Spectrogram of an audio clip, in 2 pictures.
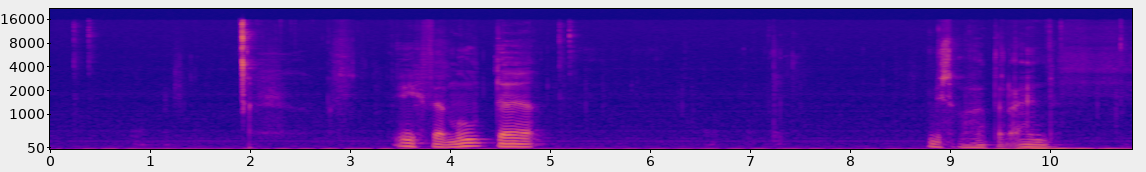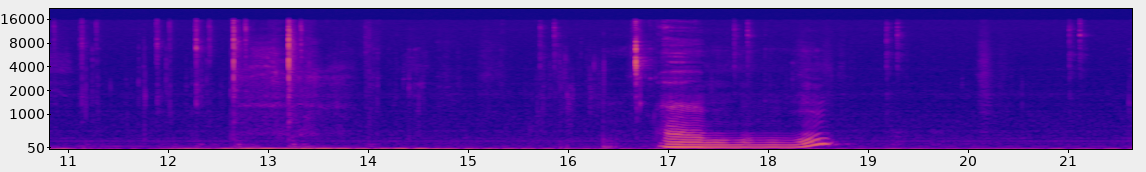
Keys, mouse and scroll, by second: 0.1-1.1 drag, 3.2-4.5 scroll down 1, 4.5 scroll down 1, 4.9-7.0 drag, 7.1-9.5 middle drag, 9.8 ctrl+z, 10.6 ctrl+z, 15.5 click, 17.5 click.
